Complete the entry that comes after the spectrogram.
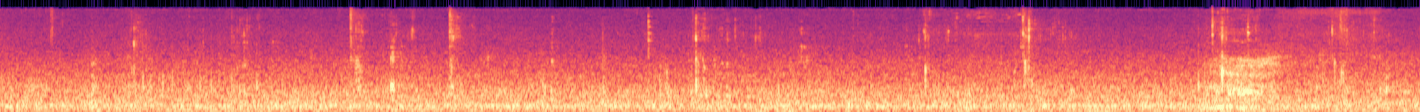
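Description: A person chewing a mouthful of sashimi close to a lapel microphone: small wet mouth clicks and soft chewing, with a brief louder sound about six seconds in.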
